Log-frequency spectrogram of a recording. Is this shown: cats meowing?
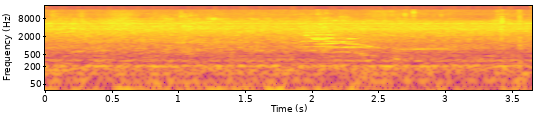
yes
